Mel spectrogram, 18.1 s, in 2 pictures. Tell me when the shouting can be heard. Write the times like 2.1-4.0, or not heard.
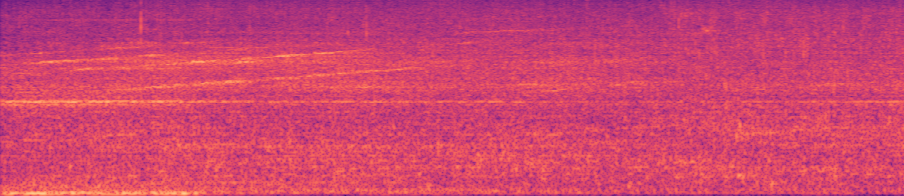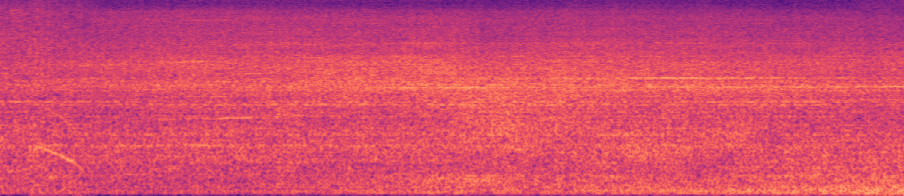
9.3-9.9.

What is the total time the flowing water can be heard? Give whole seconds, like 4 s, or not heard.
18 s.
